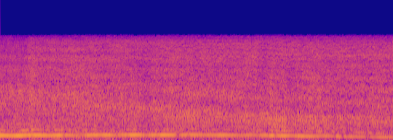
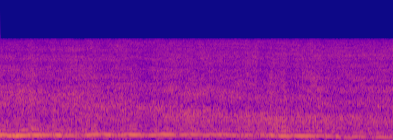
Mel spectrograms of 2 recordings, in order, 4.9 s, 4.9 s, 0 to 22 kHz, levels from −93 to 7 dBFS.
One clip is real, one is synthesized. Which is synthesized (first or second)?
second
